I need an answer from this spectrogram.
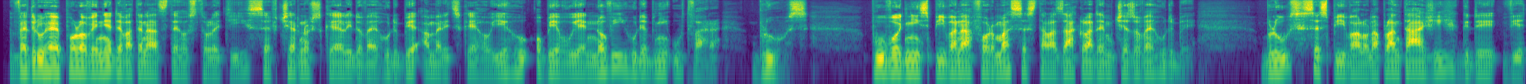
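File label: male Czech documentary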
